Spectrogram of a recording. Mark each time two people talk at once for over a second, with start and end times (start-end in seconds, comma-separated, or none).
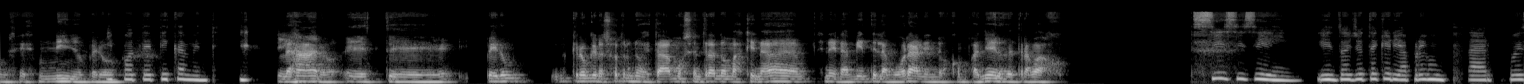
none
